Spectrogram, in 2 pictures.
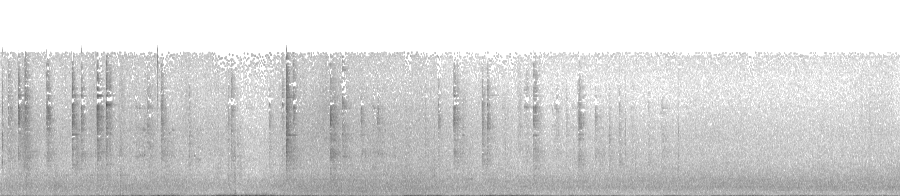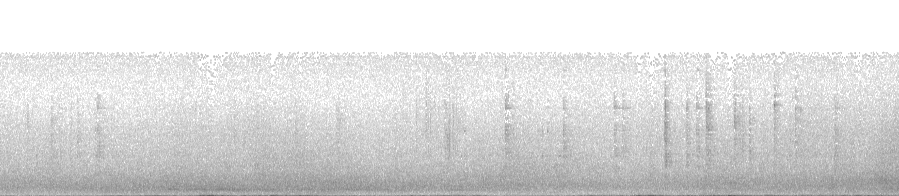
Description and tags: outside, near motorway, wind, flagpoles
setnoise, outside, motorway, wind, flagpoles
